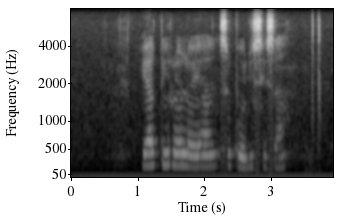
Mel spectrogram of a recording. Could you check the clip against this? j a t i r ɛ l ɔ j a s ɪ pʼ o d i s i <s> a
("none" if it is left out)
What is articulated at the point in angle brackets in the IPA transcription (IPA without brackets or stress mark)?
s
